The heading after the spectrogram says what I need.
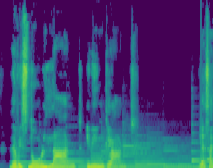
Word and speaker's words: England: However, the L A N D in these words is not pronounced as land. The letter A in that word land takes the uh uh the schwa sound. So we go learned learned and not land.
